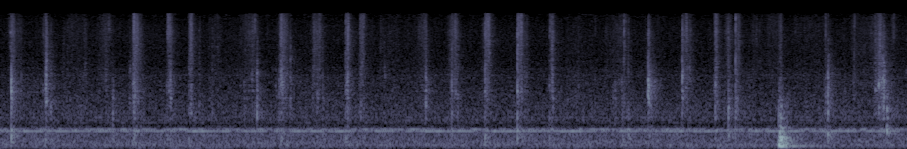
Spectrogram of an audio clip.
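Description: Playing cards riffled and shuffled in quick repeated bursts, close and crisp, with a steady faint hum underneath.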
